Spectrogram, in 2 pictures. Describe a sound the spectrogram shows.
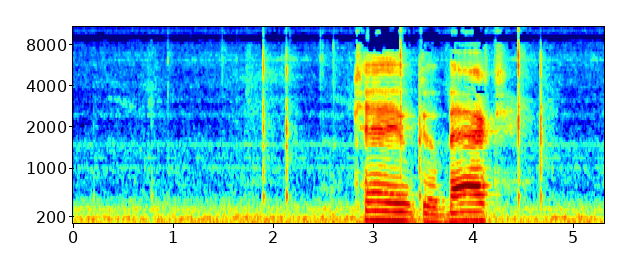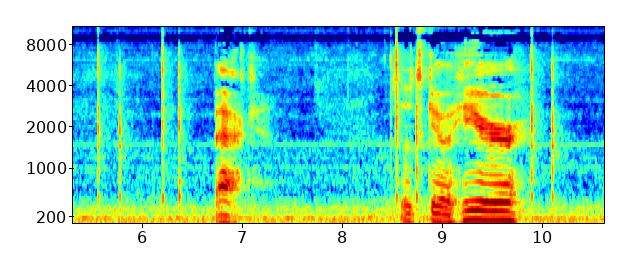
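Small plastic buttons click softly under a finger.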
